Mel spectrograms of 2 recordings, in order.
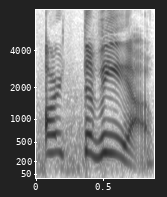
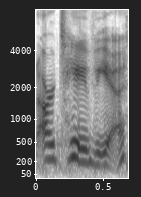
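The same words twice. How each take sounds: First: The name is pronounced with an Italian accent. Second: The name is pronounced with an American accent. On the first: The speaker calls it right. "with an Italian accent" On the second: The speaker calls it wrong. "It's not Artavia"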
